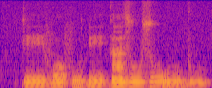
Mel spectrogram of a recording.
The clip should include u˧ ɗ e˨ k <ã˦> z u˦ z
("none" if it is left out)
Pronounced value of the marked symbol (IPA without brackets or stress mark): ã˦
